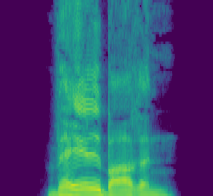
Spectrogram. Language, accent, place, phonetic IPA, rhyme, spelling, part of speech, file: German, Germany, Berlin, [ˈvɛːlbaːʁən], -ɛːlbaːʁən, wählbaren, adjective, De-wählbaren.ogg
- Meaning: inflection of wählbar: 1. strong genitive masculine/neuter singular 2. weak/mixed genitive/dative all-gender singular 3. strong/weak/mixed accusative masculine singular 4. strong dative plural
